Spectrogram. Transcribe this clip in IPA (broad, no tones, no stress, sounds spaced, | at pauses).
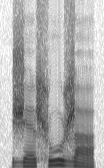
ʒ ɛ ʂ u ʐ a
